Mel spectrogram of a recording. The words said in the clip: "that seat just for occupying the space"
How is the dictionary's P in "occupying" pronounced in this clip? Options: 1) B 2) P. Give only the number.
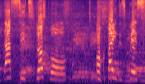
2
